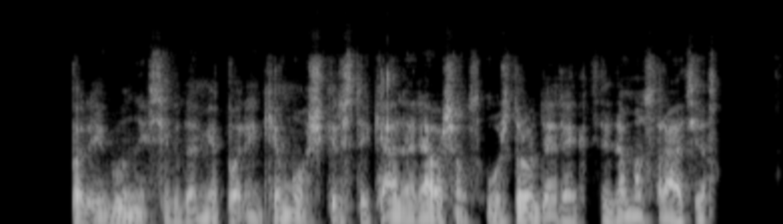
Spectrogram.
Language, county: Lithuanian, Vilnius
